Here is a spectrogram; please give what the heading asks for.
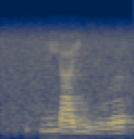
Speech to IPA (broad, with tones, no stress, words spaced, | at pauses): fi˧˥ja˧˥jɲu˩˧ə̯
